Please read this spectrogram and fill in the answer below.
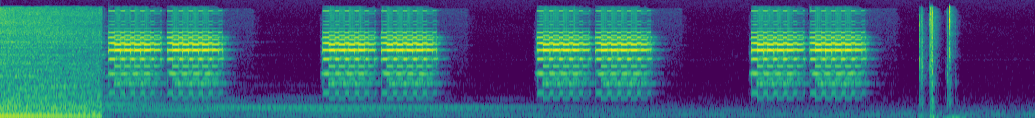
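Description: A telephone ringing in a double-ring pattern, ring-ring then a pause, four times over, after a music cue cuts off about a second in. Two short clicks follow near the end.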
